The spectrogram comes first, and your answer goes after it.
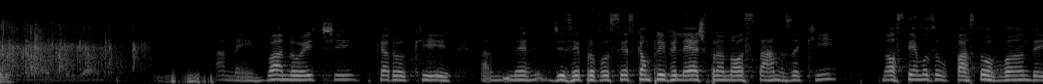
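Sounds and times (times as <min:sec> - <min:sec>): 
audience applause: 0:00.0 - 0:01.6
speech: 0:02.3 - 0:10.4.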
